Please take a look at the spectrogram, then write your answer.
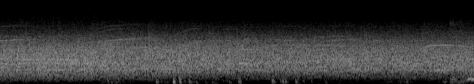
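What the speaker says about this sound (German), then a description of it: "Bitte Applaus einblenden" Canned applause is faded in on a Franconian Christmas television show, a smooth, steady hiss of distant clapping with no distinct individual hands, even in level throughout.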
